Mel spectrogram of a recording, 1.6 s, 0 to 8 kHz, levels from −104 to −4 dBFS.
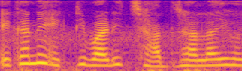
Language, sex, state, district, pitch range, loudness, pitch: Bengali, female, West Bengal, Dakshin Dinajpur, 240-285 Hz, -17 LUFS, 255 Hz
